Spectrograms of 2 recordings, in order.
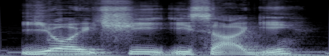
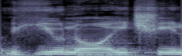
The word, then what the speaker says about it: Yoichi Isagi: Yoichi Isagi, Isagi, questa cosa io me lo ricordo sempre. A volte l'ho chiamato Yunoichi, l'ho chiamato Inoichi, l'ho chiamato tipo Isochi, cioè ogni volta lo pronuncio in modo diverso.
